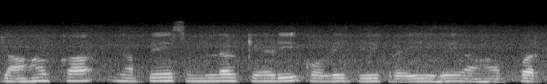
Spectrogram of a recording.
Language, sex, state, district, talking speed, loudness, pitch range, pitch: Hindi, male, Madhya Pradesh, Dhar, 130 wpm, -17 LUFS, 140-160 Hz, 145 Hz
